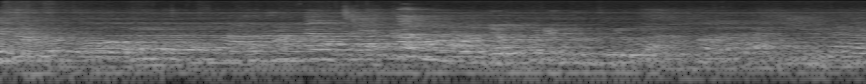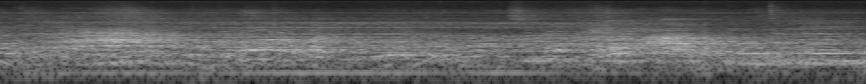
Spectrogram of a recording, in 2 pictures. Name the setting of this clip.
crowded indoor space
